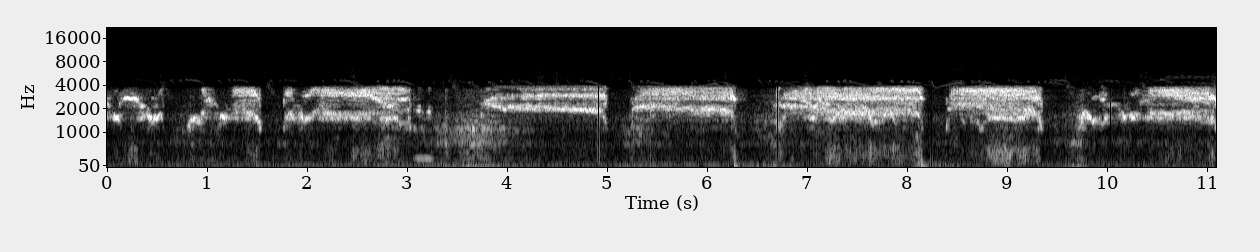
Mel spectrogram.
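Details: Feeding time for peregrine falcons on the Evoluon grating, 13 May 2018: a series of about eight loud, scratchy screams, each lasting roughly a second, separated by short silences.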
